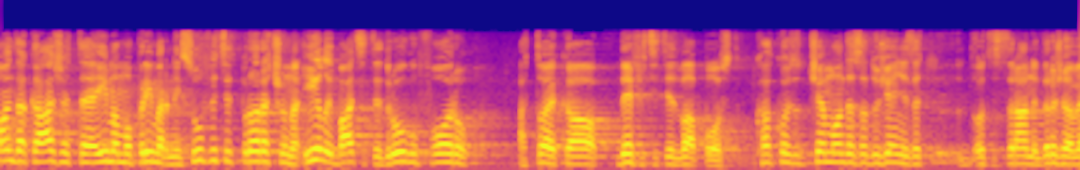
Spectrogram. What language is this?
Croatian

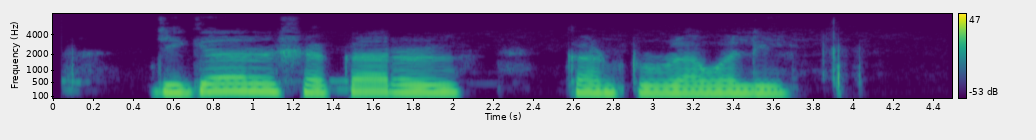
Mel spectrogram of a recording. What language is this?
Pashto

